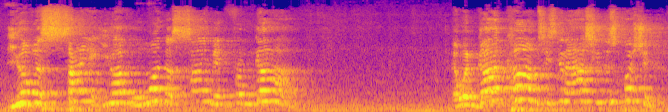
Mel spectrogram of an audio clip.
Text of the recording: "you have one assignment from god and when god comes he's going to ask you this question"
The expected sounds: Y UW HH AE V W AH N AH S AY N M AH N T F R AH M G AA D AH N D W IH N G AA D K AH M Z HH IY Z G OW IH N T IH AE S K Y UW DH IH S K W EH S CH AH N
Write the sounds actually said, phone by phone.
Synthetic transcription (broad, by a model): Y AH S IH V W AH N AH S AY N M AH N T F R AH M G AA D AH N W IH N G AA D K AH M Z HH IY Z G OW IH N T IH AE S K Y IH DH IH S K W EH S CH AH N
